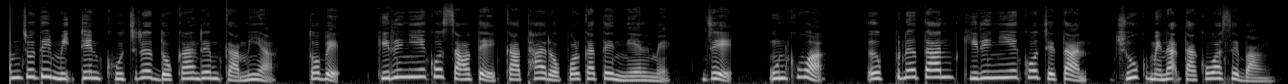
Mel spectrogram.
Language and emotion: Santali, neutral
